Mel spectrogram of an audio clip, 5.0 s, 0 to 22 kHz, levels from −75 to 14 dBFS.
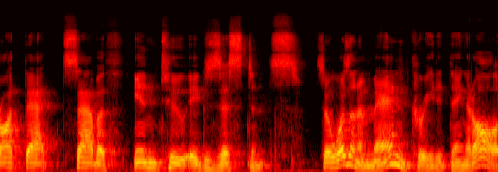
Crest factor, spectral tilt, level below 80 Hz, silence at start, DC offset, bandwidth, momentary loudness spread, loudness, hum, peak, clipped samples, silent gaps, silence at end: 16 dB; -5.5 dB/octave; -48 dBFS; 0 s; under 0.1%; 15.5 kHz; 8 LU; -22 LUFS; none; -6 dBFS; under 0.1%; none; 0 s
